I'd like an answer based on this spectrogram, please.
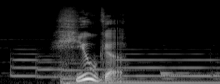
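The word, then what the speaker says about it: hygge: Let me let me look up how to pronounce this real quick. Huga.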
